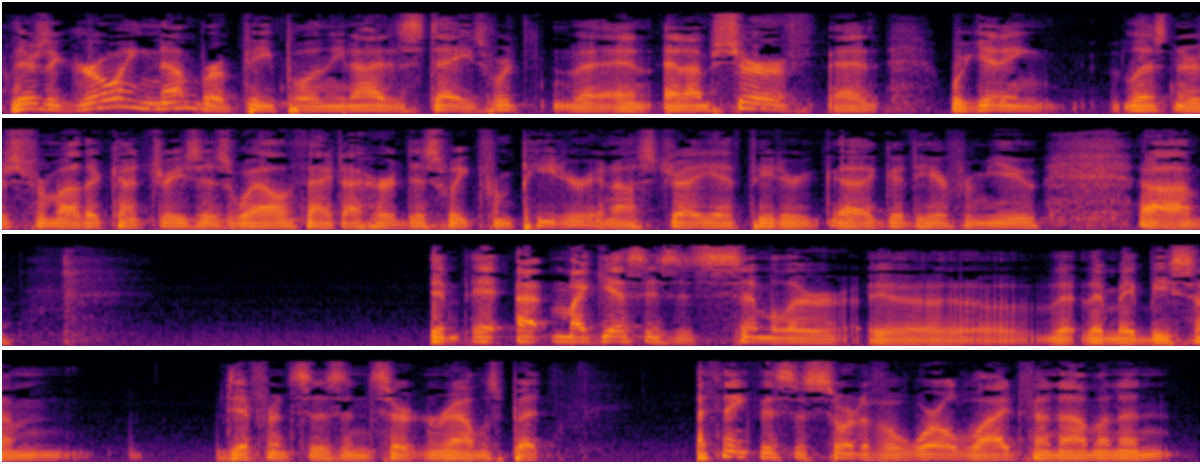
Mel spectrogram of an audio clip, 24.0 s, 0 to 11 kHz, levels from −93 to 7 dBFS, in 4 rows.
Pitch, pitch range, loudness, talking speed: 115 Hz, 105-125 Hz, -23 LUFS, 180 wpm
